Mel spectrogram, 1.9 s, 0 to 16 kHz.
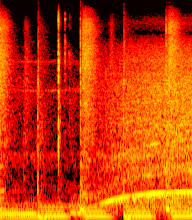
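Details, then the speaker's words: Electric Volvo V50 with Nissan Leaf motor and Zombieverter, cooling fan rewired and reprogrammed, threshold set to 15° at about 20°: whirring climbs in pitch as fan spins up, then holds even beside low hum; fan control working. "And you can hear the fan kicking in. So, this fix is done. So, Damian can now be satisfied with how the cooling fan is controlled."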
